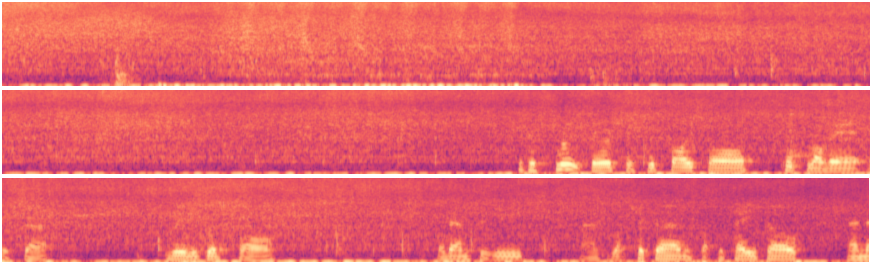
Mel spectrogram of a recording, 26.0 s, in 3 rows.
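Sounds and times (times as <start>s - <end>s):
potatoes sizzling in hot oil: 0.0s - 26.0s
single knock: 1.1s - 1.4s.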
